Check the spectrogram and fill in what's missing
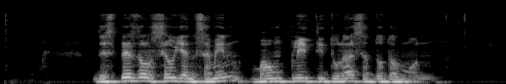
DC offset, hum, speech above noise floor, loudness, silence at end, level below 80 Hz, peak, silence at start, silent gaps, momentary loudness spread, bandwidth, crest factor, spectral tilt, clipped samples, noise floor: under 0.1%; none; 38 dB; -22 LUFS; 0.65 s; -58 dBFS; -8 dBFS; 0.95 s; none; 6 LU; 11.5 kHz; 16 dB; -6 dB/octave; under 0.1%; -60 dBFS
